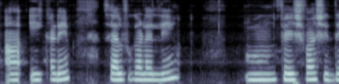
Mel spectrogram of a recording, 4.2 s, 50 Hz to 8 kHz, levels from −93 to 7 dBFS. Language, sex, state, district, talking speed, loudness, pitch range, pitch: Kannada, female, Karnataka, Bidar, 100 wpm, -16 LUFS, 210-220 Hz, 215 Hz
